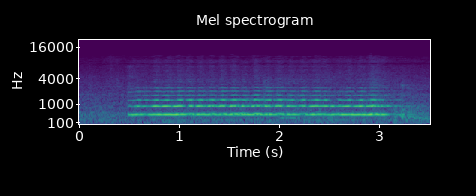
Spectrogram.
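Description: A single sustained voiced tone imitating a trumpet, held steadily for about two and a half seconds with a gentle wavering vibrato made by wiggling the lips, rich in harmonics and alone.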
